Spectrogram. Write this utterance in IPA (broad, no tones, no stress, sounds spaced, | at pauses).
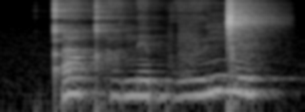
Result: qʼ i qʰ o̤ n e b o̤ v ʉ ŋ͡ǀ e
